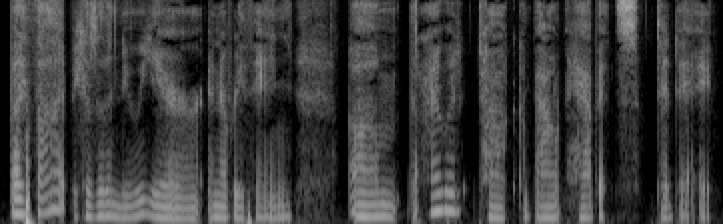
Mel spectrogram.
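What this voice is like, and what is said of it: Voice sounds a bit weird. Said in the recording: “passed along a cold to me, so if my voice sounds weird”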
